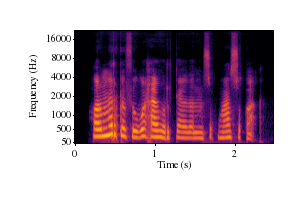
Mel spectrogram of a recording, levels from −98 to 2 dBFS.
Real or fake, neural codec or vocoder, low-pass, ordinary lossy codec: fake; codec, 44.1 kHz, 2.6 kbps, SNAC; none; none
